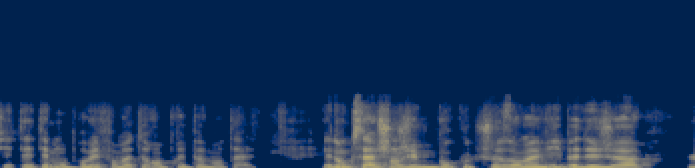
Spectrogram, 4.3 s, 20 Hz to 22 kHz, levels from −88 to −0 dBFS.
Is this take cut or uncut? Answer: uncut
